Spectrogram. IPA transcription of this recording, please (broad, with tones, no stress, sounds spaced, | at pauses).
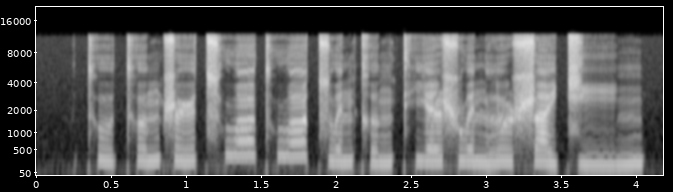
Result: t̪ʰ u˨˩ t̪ʰ ʊ˧˥ ŋ ʂ ɻ̩˧˥ t͡sʰ w ɔ˥ t̪ʰ w ɔ˥ t͡s w ə˥ n kʰ ɤ˧˥ ŋ t̪ʰ j ɛ˥ ʂ w ə˥˧ n l u˥˧ ʂ a˥˩ ɪ̯ t͡ɕ i˨˩˦ ŋ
